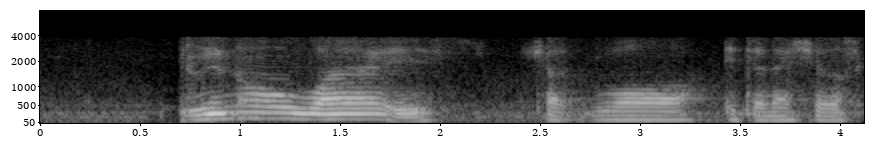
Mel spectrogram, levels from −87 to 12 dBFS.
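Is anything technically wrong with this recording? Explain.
Yes. VoIP packet loss concealed by the speech codec affects the speech between 0.53 and 0.85 s. About 160 ms of audio is missing, scattered over a 200 ms stretch, which points to roughly eight 20 ms frames dropping. The longest gap runs 80 ms. In each gap the decoder keeps replaying its last pitch and filter at falling gain, so the speech smears into a fading buzz or coloured noise, and it stays weak and distorted briefly after packets resume. The Speex coding itself adds at most faint damage.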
